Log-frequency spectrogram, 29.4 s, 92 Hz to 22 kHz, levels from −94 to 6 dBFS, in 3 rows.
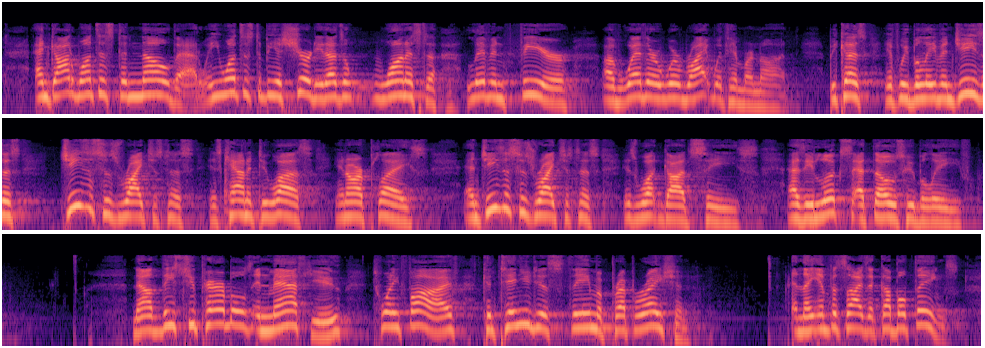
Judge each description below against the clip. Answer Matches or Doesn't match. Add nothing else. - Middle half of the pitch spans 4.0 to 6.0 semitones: Matches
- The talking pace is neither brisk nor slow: Matches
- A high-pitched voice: Matches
